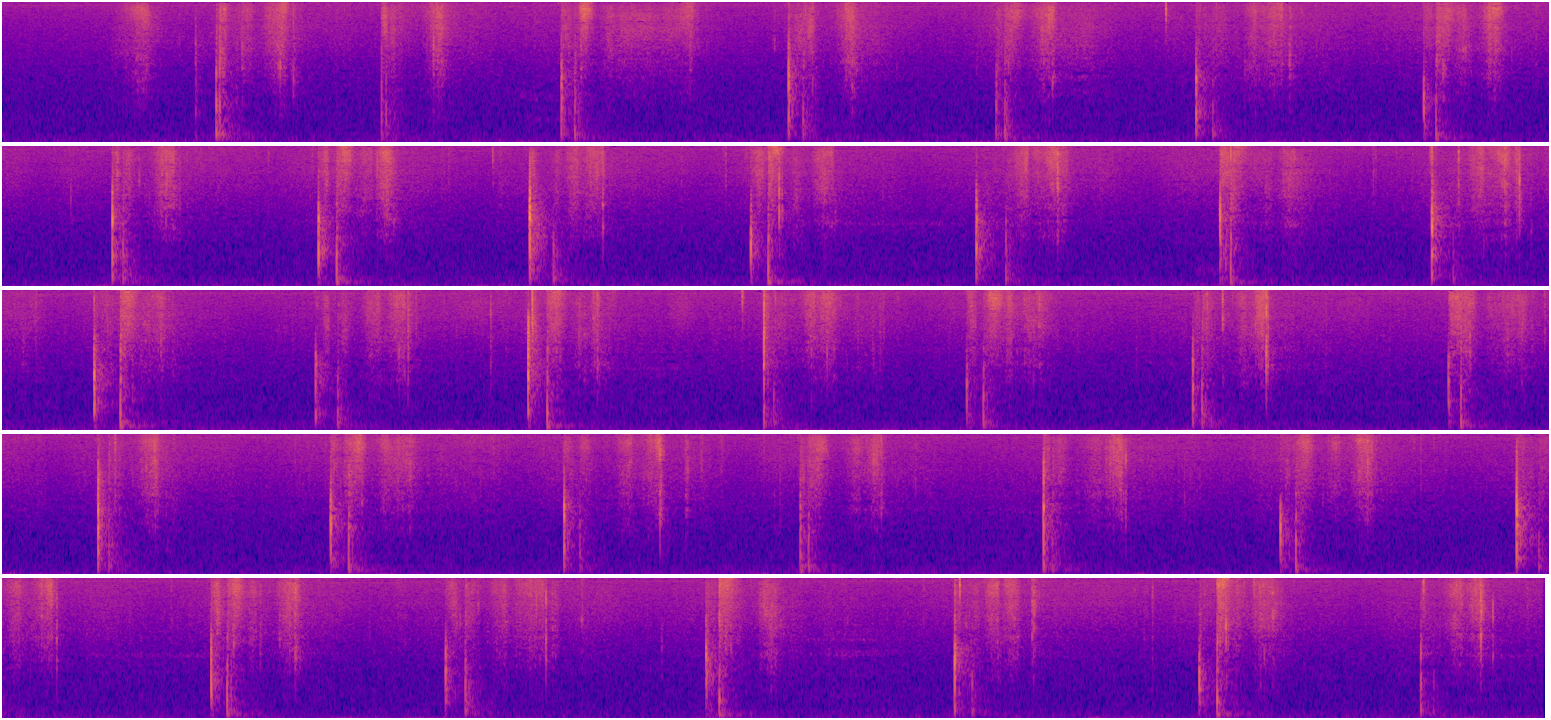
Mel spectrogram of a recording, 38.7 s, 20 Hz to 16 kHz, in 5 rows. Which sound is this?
ceramic 07a leathersandals walk
Walking on ceramic tiles: leather sandals. Recorded with a ZOOM H2 in a bathroom of a house, normalized with Audacity.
